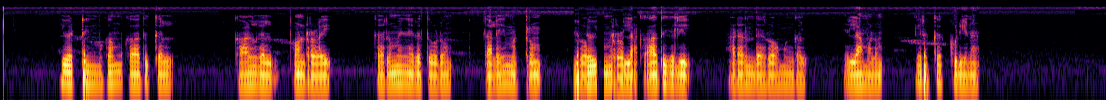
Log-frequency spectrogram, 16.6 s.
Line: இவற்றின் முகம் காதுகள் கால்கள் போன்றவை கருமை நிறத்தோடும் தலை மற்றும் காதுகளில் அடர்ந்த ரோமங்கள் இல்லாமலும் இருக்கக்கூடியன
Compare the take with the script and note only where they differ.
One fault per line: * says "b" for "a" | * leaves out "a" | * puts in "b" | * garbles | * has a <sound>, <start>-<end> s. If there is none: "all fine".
* garbles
